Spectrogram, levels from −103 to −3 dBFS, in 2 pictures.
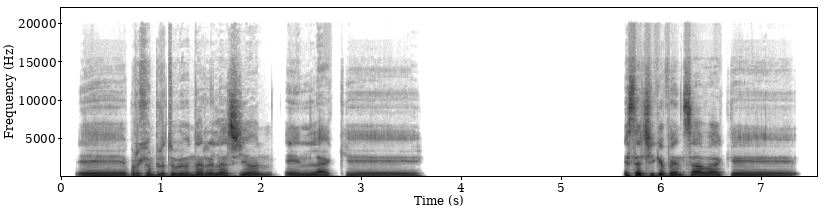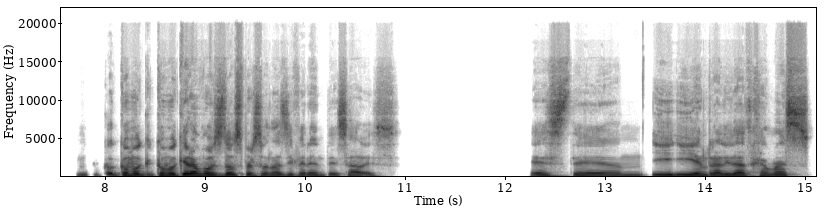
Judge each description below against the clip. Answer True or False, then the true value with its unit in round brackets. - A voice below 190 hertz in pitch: True (140 Hz)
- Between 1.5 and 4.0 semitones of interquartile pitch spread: False (4.5 semitones)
